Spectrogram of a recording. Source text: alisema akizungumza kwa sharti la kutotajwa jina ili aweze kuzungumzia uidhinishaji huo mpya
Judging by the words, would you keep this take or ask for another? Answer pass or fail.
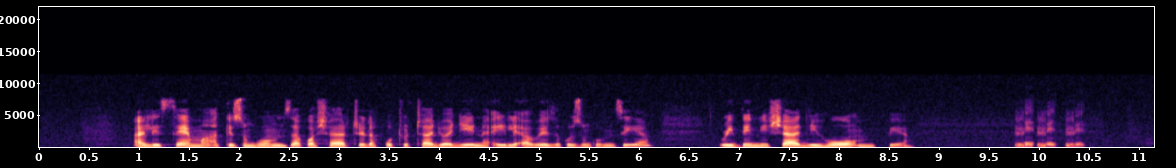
pass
